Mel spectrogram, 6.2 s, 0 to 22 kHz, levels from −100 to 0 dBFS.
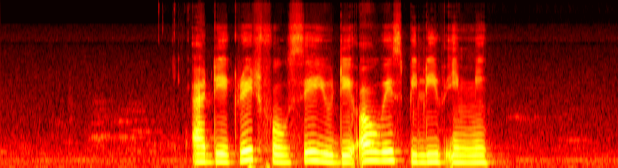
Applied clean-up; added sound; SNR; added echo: none; none; none; none.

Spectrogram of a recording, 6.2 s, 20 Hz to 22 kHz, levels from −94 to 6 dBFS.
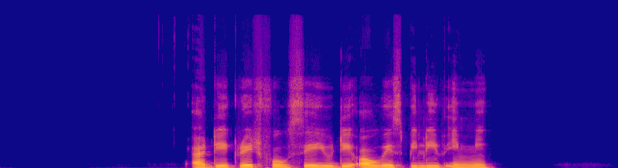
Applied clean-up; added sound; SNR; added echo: neural mask model Resemble Enhance denoiser.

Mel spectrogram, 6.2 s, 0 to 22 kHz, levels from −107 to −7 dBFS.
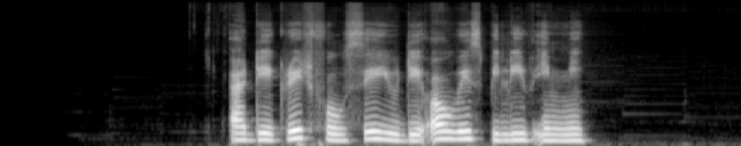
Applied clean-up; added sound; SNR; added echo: neural mask model DeepFilterNet 3.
